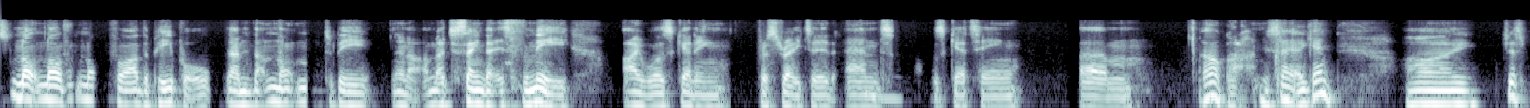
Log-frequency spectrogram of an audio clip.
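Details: Man with post-stroke aphasia: word-finding difficulty, trouble saying numbers, post-stroke tiredness, needs time to speak.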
